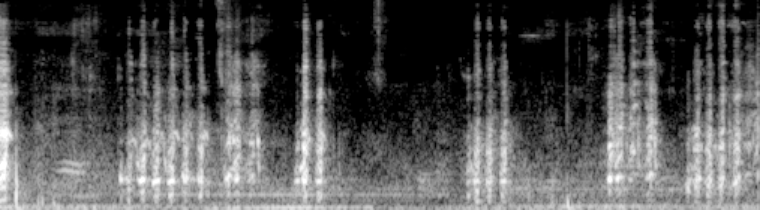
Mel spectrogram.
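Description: Domestic geese giving a handful of short, quiet calls, separated by brief pauses.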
